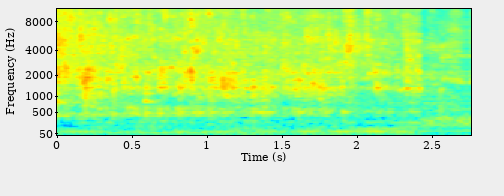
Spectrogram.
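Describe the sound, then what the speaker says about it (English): Cooking water pours out of boiled elephant foot yam through a strainer, a steady broadband rush of splashing liquid lasting the whole stretch, close and fairly loud, with no talking. "just strain the water out of this elephant's foot yam"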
